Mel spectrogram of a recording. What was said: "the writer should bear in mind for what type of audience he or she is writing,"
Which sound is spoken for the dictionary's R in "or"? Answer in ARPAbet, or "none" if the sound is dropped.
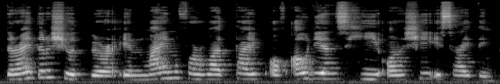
L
